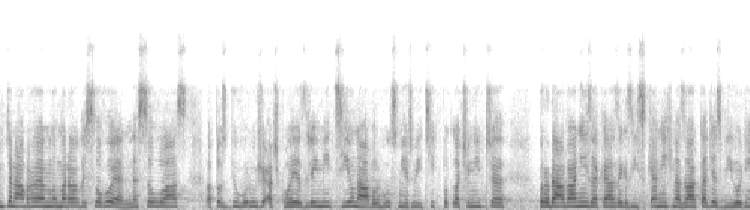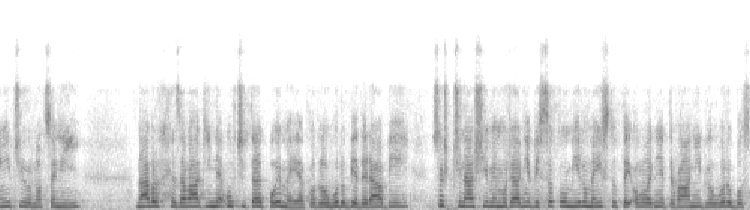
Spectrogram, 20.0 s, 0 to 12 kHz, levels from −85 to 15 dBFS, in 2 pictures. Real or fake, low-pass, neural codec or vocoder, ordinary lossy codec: fake; 7.2 kHz; codec, 16 kHz, 1.1 kbps, Voila-Tokenizer; Opus, 32 kbps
